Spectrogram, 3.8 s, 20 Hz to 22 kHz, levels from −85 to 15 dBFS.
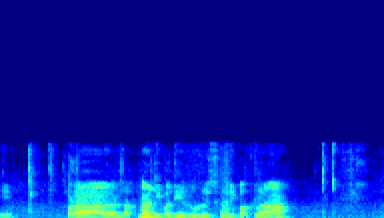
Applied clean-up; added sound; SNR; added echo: none; none; none; none.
